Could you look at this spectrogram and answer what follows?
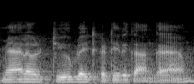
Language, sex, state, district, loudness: Tamil, male, Tamil Nadu, Kanyakumari, -15 LUFS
